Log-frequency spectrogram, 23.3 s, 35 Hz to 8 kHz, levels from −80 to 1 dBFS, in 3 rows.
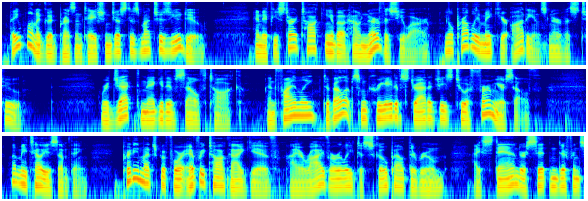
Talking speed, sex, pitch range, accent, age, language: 170 wpm, male, 85-125 Hz, American, 40-59, English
